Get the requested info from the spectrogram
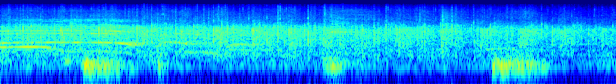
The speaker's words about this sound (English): I wish somebody clap your hands to the Lord.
